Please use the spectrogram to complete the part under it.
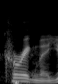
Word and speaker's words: kerygma: That word kerygma, you're trying to write it down, right? And you didn't spell it right? Here's how you spell it. K-E-R-Y-G-M-A. K-E-R-Y-G-M-A. Kind of sounds like a coffee maker, doesn't it?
